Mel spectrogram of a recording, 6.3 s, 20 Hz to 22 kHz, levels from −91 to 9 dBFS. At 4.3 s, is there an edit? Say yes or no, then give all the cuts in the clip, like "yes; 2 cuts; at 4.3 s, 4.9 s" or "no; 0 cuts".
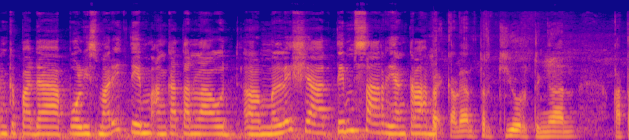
yes; 1 cut; at 4.3 s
